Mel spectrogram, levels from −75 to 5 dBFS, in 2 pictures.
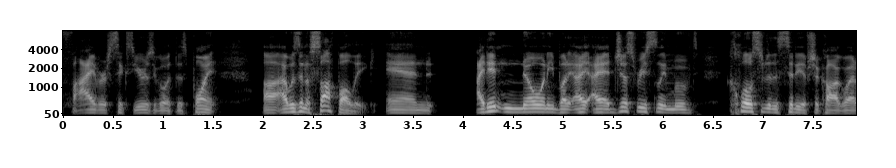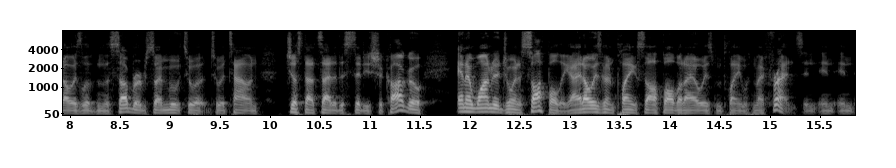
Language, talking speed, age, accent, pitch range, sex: English, 290 wpm, 30-49, American, 95-125 Hz, male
